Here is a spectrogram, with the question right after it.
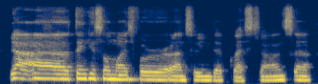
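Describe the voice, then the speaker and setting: The voice is somewhat breathy and dark and mellow in tone, with fairly even intonation. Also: man. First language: not English. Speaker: podcast host. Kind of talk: casual interview, host. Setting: home recording, dogs barking nearby. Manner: halting, many fillers.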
